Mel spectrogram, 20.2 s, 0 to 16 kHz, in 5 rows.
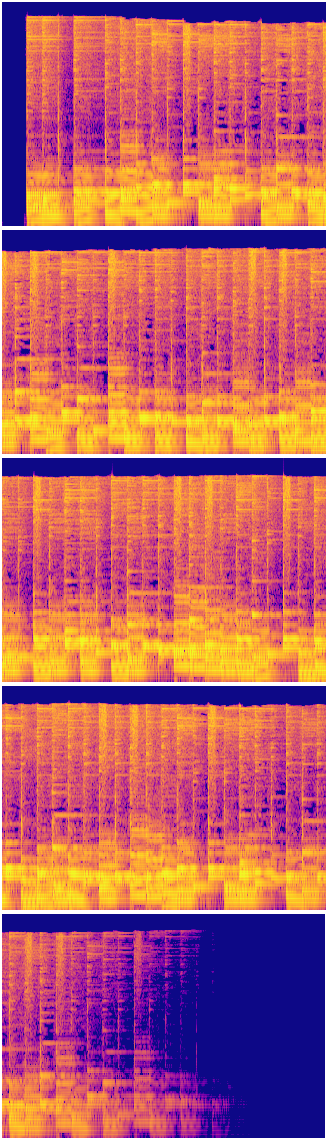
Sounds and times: Music: 0:00.3 - 0:19.3.

